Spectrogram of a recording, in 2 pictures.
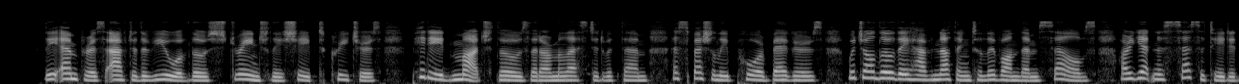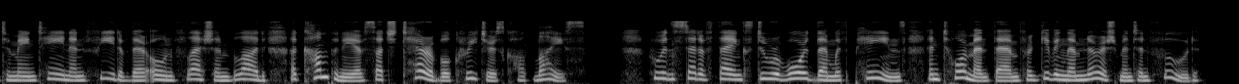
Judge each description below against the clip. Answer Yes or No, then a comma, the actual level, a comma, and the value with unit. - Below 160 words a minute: No, average, 165 wpm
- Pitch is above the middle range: Yes, high, 205 Hz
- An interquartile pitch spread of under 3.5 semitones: No, average, 4.4 semitones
